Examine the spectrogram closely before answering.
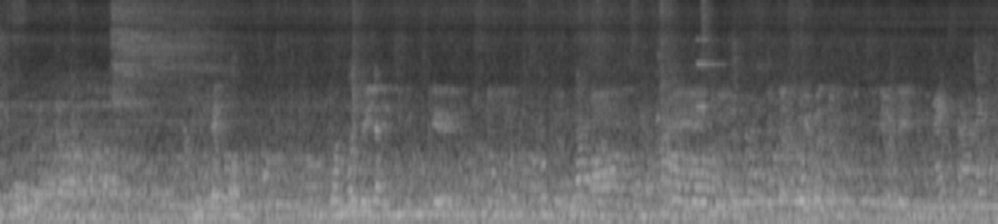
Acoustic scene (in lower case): cafe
